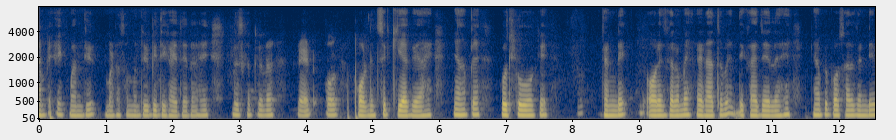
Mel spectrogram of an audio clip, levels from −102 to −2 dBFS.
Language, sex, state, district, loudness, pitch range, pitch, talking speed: Hindi, male, Chhattisgarh, Raigarh, -31 LUFS, 130-140 Hz, 135 Hz, 200 wpm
